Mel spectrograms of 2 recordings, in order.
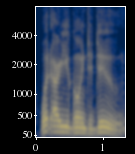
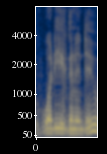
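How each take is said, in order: First: Going to is said in full. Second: Going to is reduced to gonna. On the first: The speaker calls it wrong. "Nobody in the history of the English language has said" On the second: The speaker calls it right. "We say"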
